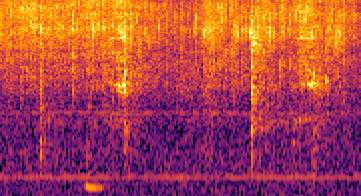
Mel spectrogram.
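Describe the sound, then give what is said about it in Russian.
Pike frying in a pan: a soft, steady sizzle with a few faint clinks and scrapes of stirring, quiet and unbroken by talk. “Немного обжариваем нашу щучку.”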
